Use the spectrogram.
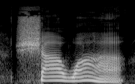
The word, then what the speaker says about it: Sherpa: from the east and is actually pronounced shawwar by the sherpa people themselves which i did not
